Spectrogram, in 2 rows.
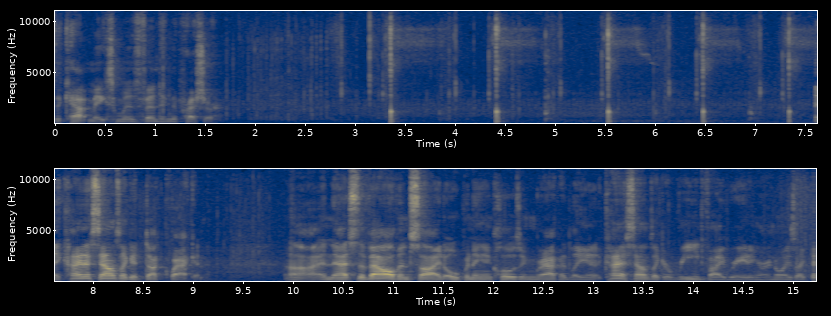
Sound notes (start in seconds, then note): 2.7 pumping and hissing noises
